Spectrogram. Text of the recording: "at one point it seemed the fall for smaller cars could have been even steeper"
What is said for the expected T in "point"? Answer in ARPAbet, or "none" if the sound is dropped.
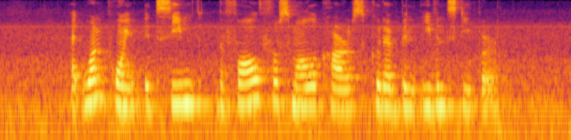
T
